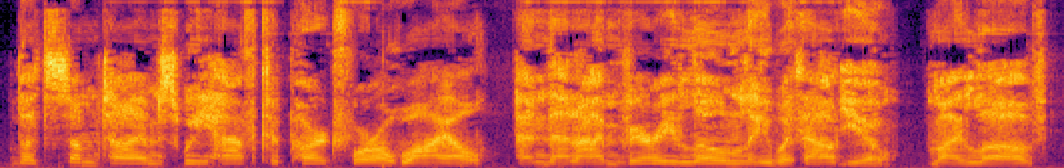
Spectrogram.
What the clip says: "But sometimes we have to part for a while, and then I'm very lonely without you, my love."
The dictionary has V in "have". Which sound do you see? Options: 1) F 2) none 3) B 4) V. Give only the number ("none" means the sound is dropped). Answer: 1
